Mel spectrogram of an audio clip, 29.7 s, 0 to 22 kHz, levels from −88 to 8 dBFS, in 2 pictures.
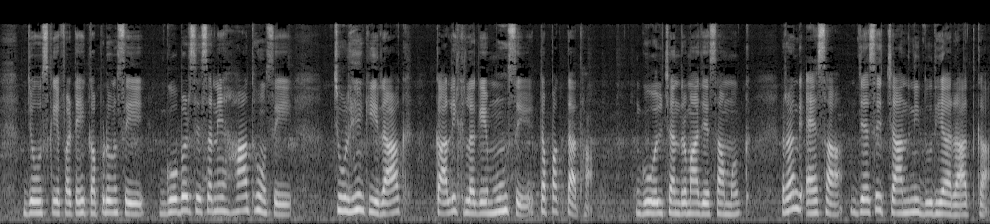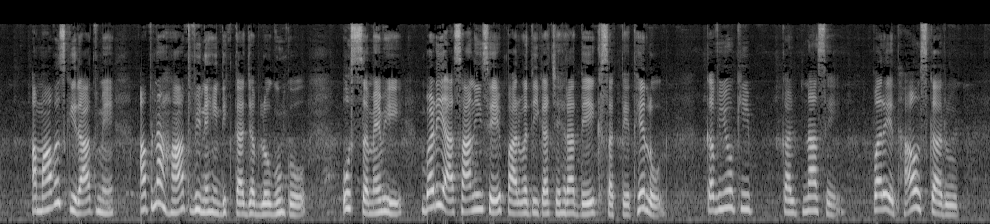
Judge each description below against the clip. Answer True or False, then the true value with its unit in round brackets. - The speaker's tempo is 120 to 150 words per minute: True (125 wpm)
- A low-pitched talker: False (210 Hz)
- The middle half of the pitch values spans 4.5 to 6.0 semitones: False (3.7 semitones)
